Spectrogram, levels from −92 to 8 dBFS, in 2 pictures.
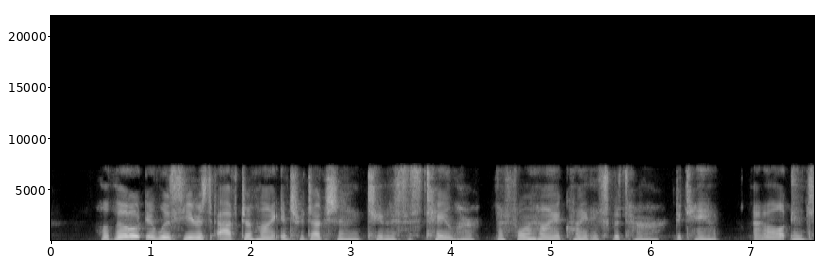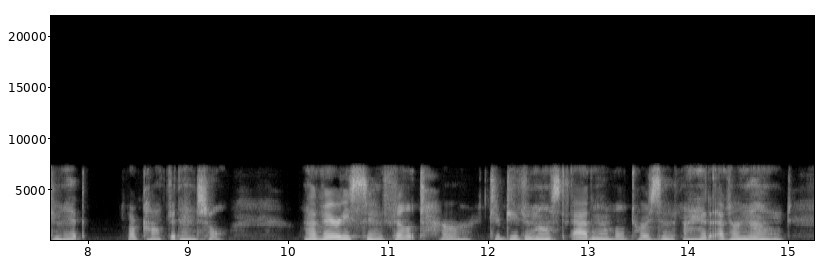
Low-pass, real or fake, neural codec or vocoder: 7.2 kHz; fake; autoencoder, 22.05 kHz, a latent of 192 numbers a frame, VITS, trained on one speaker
